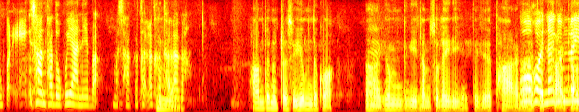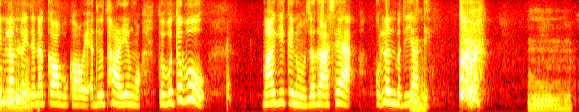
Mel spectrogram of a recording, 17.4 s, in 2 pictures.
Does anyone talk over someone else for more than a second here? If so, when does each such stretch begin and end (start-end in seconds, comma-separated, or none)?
7.8-9.3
